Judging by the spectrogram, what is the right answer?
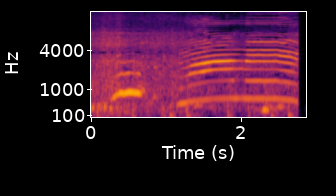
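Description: People splash in a pond where the water is low, with choppy, bursty splashes under overlapping voices, children and adults talking and calling out, and some higher tonal cries among the chatter.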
